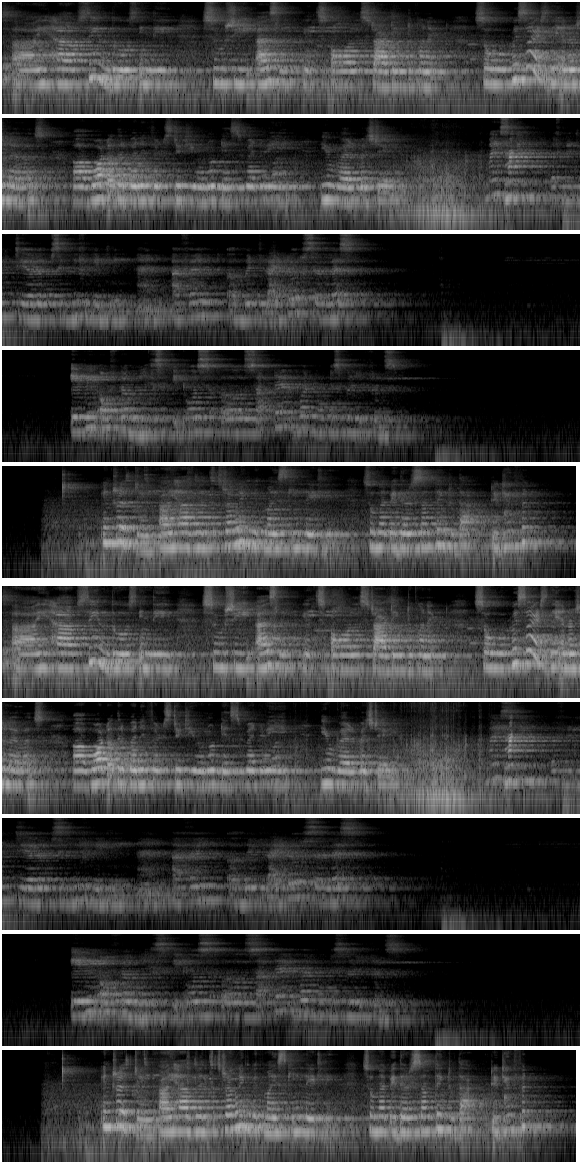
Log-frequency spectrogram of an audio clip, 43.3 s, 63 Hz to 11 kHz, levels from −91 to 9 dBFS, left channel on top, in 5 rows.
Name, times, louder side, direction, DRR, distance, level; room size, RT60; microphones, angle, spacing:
voice 1, 0.0-13.0 13.4-14.7 16.2-16.3 35.3-42.5, right 1 dB, 35° right, 4 dB, 0.6 m, -32 dB
Skateboard, 11.9-17.3, right 4 dB, 80° right, 0.4 m, -47 dB
voice 2, 15.9-16.6 16.9-20.4 20.7-22.6 27.0-32.1, equal, 65° left, -6 dB, 2.6 m, -46 dB
15.0 x 11.5 x 2.5 m, 2.3 s
head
